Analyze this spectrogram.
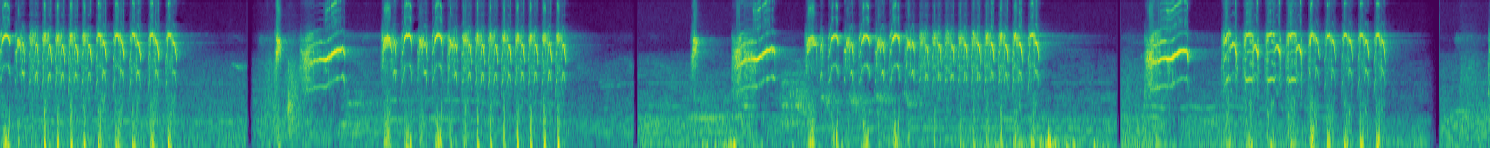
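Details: Crested jay calling a rival, repeating rapid mechanical rattles, each lasting one to two seconds, broken by loud rising whistled notes and short pauses, in several cycles.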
